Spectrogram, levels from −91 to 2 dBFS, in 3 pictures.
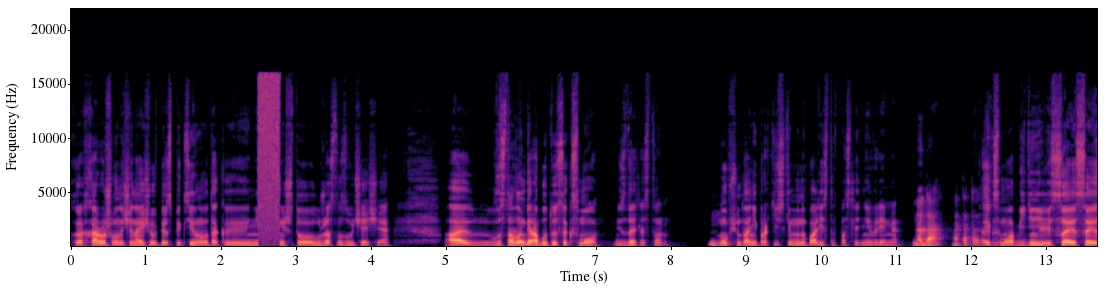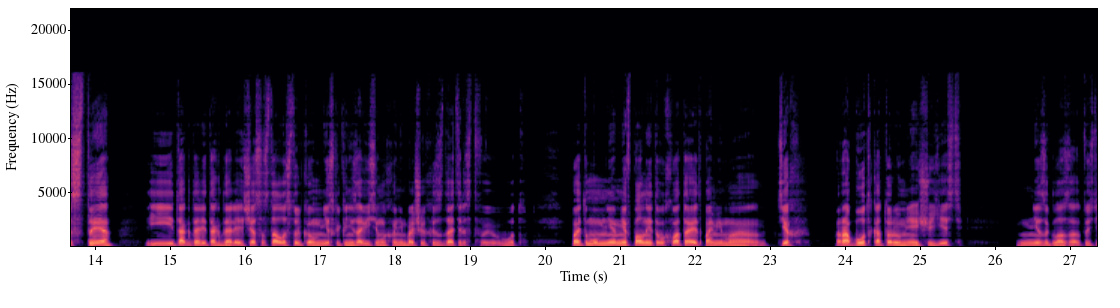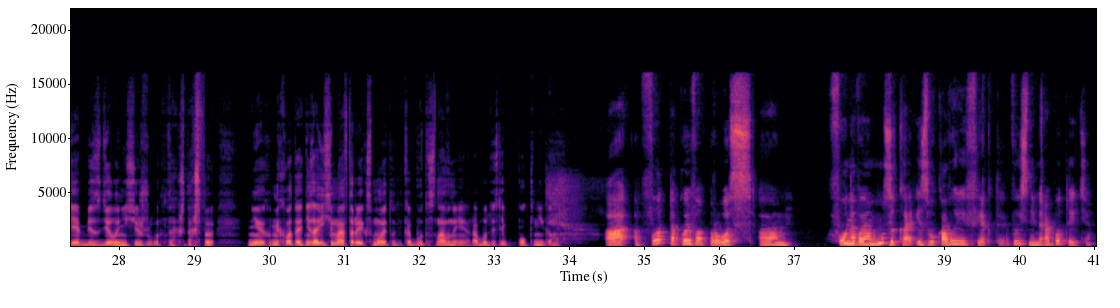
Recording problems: audio cutting out; filled with static; at 2.5 s

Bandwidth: 16 kHz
